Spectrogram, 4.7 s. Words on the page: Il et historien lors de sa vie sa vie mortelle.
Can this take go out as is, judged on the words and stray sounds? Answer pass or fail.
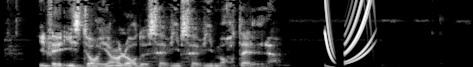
fail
